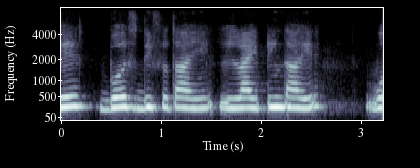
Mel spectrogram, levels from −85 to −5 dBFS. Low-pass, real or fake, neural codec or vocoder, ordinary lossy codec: 7.2 kHz; fake; codec, 24 kHz, 0.9 kbps, WavTokenizer, medium speech release version 2; Opus, 24 kbps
